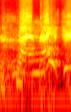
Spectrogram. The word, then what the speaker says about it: Van Riper: It's just as plain as life. Van Riper, R-I-P-E-R. But as soon as I pronounce it, why, to everyone else around here, it's always Van Riper.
